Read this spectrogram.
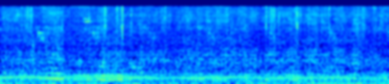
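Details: Honey bees busy at work within an open hive, recorded by a microphone lowered into it on a fine day: a continuous humming drone with a steady tone and wandering buzzy pitches rising and falling above it.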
